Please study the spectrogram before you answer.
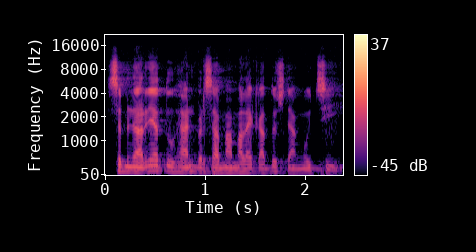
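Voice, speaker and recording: Man preaching in an echoing church. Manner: dramatic, slowing down and rising in pitch for scripture quotes. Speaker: pastor. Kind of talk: sermon. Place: church service hall. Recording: long hall reverb in a church.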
